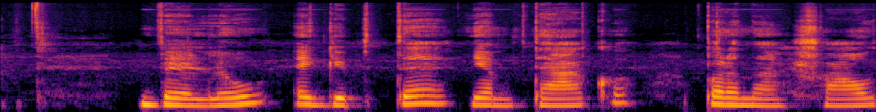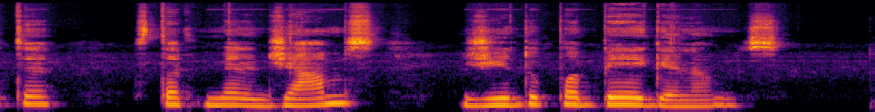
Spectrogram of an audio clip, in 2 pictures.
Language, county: Lithuanian, Panevėžys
